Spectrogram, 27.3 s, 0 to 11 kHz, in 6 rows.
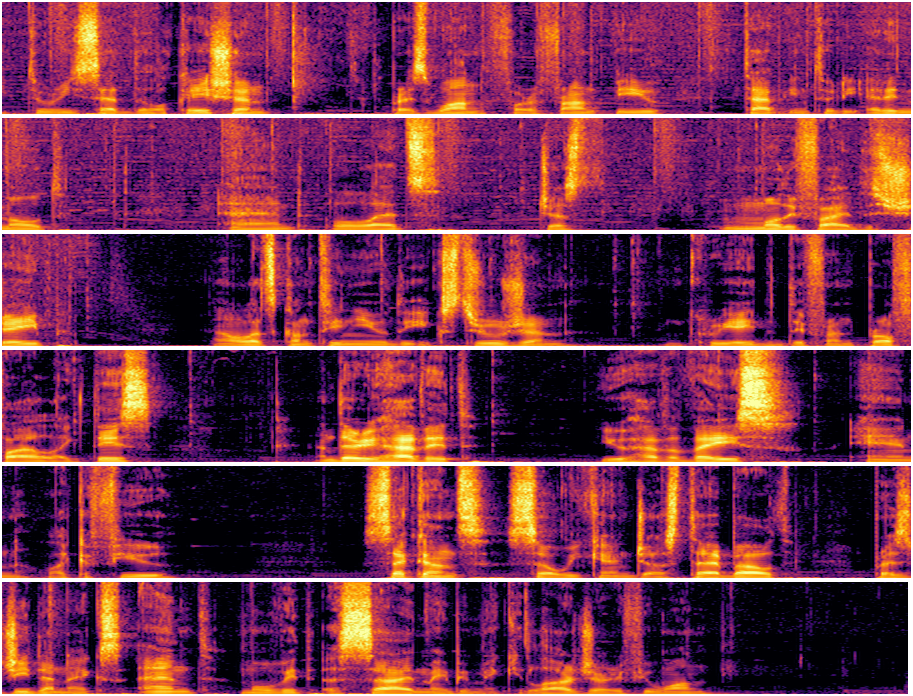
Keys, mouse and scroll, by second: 1.3 KP_1, 2.0-2.4 scroll up 3, 2.6-2.9 shift+middle drag, 2.9 shift+scroll down 2, 3.4 Tab, 4.9 click, 5.8 g, 6.9 click, 7.2 click, 7.6 g, 8.1 click, 8.4 click, 8.7 g, 9.3 click, 9.4 g, 10.5 click, 10.9 e, 11.4 click, 11.6 e, 12.0 click, 12.2 e, 13.8 click, 14.3 click, 14.6 g, 15.3 click, 15.8 click, 16.1 g, 17.0 click, 17.6 click, 18.0 g, 20.0 click, 20.7 middle click, 20.9-21.4 scroll down 3, 21.4 Tab, 21.6 middle click, 22.6 g, 22.8 x, 24.3 click, 24.7 s.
